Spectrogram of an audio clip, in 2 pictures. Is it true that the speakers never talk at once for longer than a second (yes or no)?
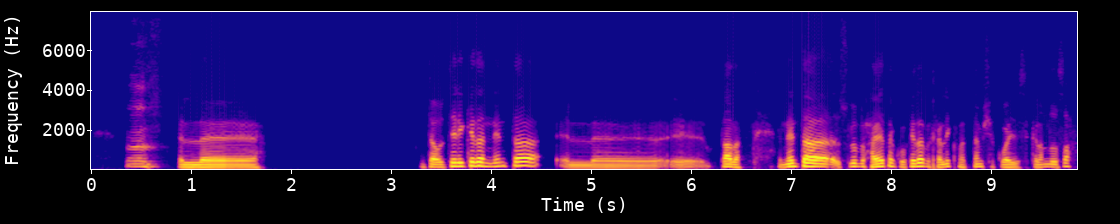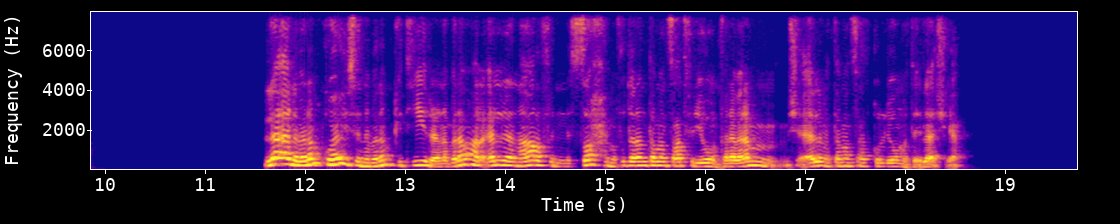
yes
